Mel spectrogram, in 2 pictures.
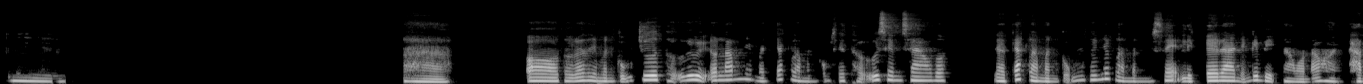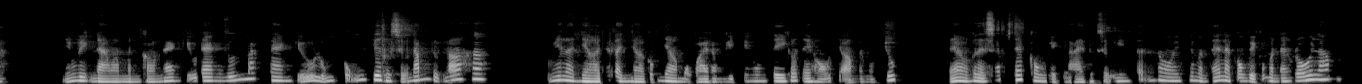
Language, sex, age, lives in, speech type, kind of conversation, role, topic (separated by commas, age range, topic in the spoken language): Vietnamese, male, 20-24, Vietnam, conversation, advice, user, Tại sao tôi không thể thư giãn ở nhà sau giờ làm?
